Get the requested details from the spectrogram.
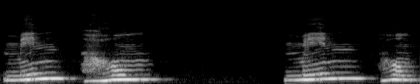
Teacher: nun sakina, tip of the tongue with the two top front incisor, and the following letters like 6 letters: al-hamza, al-ain, al-ghain, al-kha, and letter al-ha, letter say minhum, minhum, clear nun and clear ha from its articulation point. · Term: إظهار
